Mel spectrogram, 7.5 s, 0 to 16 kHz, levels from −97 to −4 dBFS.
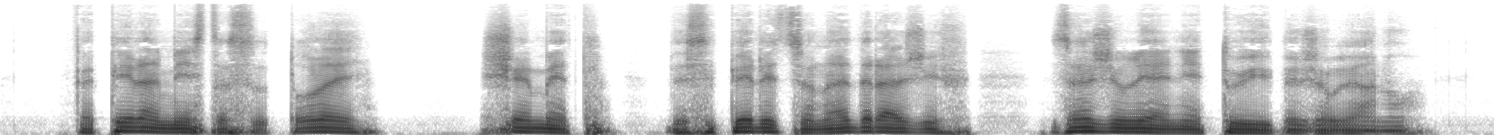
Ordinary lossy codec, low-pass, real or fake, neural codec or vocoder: MP3, 64 kbps; 14.4 kHz; fake; autoencoder, 48 kHz, 32 numbers a frame, DAC-VAE, trained on Japanese speech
